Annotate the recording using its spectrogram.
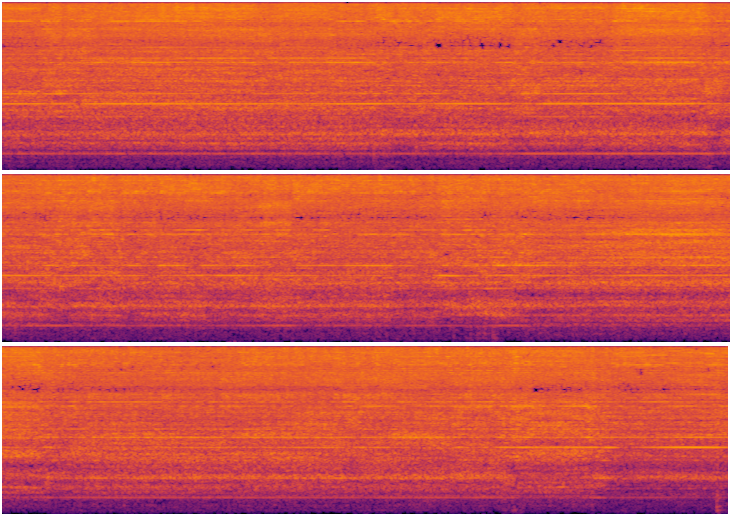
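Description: Handheld heat gun running steadily: blown-air rush with a constant motor whine, aimed at wet epoxy resin to push the white pigment into frothy wave lacing.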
